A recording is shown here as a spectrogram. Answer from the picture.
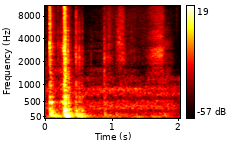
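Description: A wooden cabinet door being pulled open, with a quick double clack near the start, then quiet handling noise.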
